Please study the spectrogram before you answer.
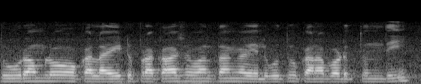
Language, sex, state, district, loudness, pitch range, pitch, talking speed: Telugu, male, Telangana, Hyderabad, -16 LUFS, 135-140 Hz, 140 Hz, 100 wpm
